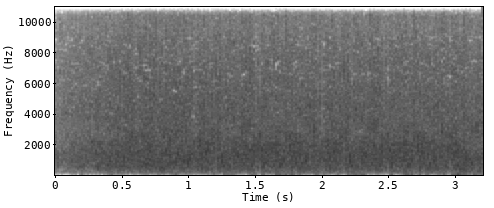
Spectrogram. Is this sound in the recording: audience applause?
yes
